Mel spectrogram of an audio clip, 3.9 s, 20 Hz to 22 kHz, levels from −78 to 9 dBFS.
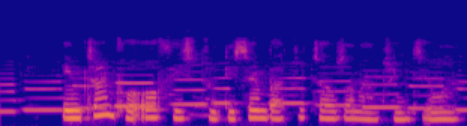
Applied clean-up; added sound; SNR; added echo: none; Wind instrument, woodwind instrument; 9 dB; none.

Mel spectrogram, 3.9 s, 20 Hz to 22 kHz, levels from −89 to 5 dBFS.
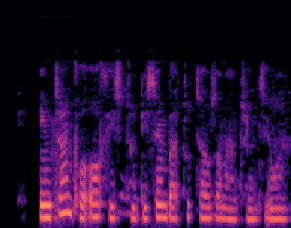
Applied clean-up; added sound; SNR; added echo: none; none; none; none.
